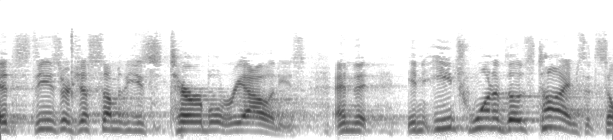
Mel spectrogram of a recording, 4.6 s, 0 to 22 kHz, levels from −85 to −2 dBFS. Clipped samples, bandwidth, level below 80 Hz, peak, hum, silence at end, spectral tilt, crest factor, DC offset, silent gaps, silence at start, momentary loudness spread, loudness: under 0.1%; 10 kHz; -88 dBFS; -10 dBFS; none; 0 s; -4.5 dB/octave; 20 dB; under 0.1%; none; 0 s; 12 LU; -30 LUFS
